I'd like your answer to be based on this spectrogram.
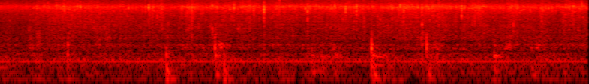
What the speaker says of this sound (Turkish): Biberle beraber güzelce yeniden kavuruyorum.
